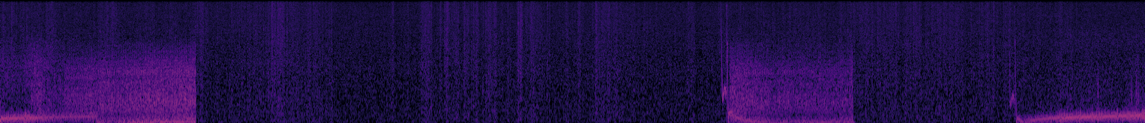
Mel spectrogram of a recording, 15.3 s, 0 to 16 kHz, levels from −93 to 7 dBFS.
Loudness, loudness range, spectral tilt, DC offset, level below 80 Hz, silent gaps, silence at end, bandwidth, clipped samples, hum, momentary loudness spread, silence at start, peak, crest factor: -54 LUFS; 5 LU; -3.5 dB/octave; under 0.1%; -66 dBFS; none; 0 s; 16 kHz; under 0.1%; none; 8 LU; 0 s; -36 dBFS; 18 dB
